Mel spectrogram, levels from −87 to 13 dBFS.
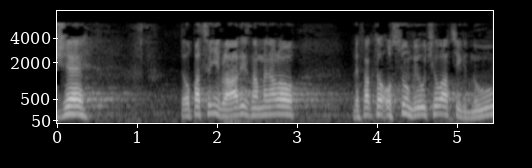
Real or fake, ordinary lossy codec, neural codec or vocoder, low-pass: real; MP3, 24 kbps; none; 7.2 kHz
